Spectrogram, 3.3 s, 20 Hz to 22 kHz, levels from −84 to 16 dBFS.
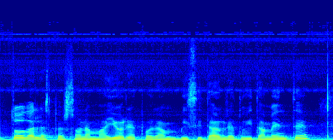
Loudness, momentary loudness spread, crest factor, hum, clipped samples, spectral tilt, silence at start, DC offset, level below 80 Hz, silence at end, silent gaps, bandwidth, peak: -29 LUFS; 5 LU; 14 dB; none; under 0.1%; -6.5 dB/octave; 0 s; under 0.1%; -40 dBFS; 0 s; none; 18 kHz; -14 dBFS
